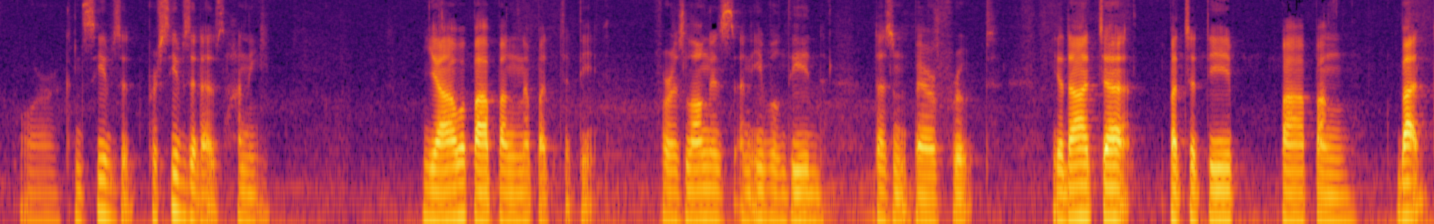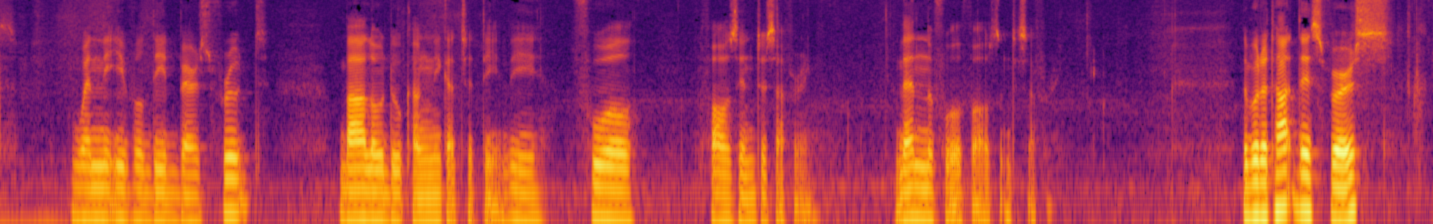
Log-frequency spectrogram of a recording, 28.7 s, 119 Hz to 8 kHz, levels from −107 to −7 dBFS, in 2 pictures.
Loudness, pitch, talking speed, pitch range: -21 LUFS, 110 Hz, 100 wpm, 100-115 Hz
